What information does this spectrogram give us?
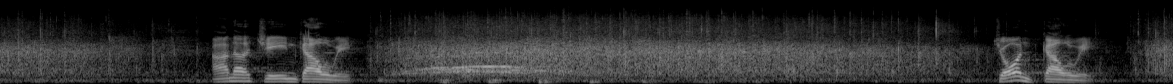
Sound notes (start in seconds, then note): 3.7 audience applauding; 11.3 audience applauding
